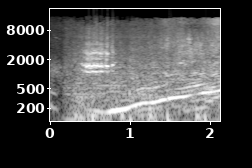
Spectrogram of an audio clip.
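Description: Car engine revving hard, its pitch climbing steadily for about a second and a half with tyre noise, then cutting off.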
